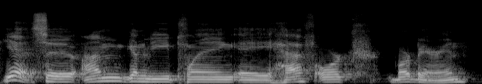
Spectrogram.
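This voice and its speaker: A man's voice: medium pitch, slow, mellow. A young man chatting casually as a tabletop game player, hesitant with many fillers and restarts. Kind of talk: casual chat about a tabletop character.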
